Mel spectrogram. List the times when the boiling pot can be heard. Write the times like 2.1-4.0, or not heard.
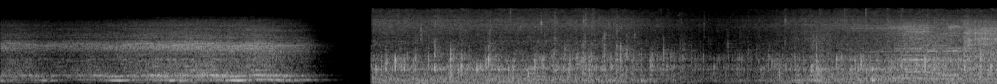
3.7-9.9.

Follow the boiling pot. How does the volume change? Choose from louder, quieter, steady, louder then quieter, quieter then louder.
quieter then louder.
